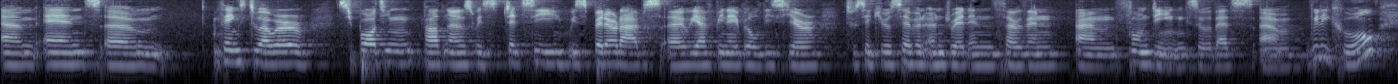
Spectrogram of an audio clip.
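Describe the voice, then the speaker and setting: Amid audible room echo, a woman with a French accent speaks at a very slow pace and medium pitch in a monotone, flat intonation. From France. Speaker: accelerator program lead. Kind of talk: presentation.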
